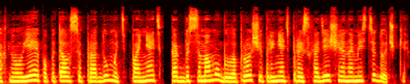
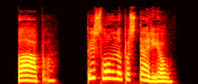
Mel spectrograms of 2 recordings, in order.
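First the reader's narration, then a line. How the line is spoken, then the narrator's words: Sighing. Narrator (Russian): вздохнула Ли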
